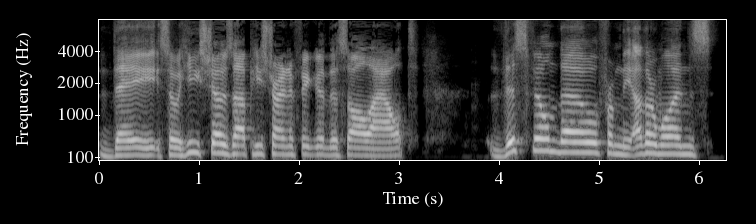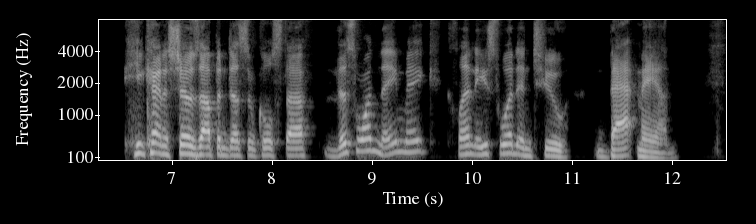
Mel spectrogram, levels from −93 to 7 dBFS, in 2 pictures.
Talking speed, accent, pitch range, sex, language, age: 175 wpm, American, 135-180 Hz, male, English, 20-39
